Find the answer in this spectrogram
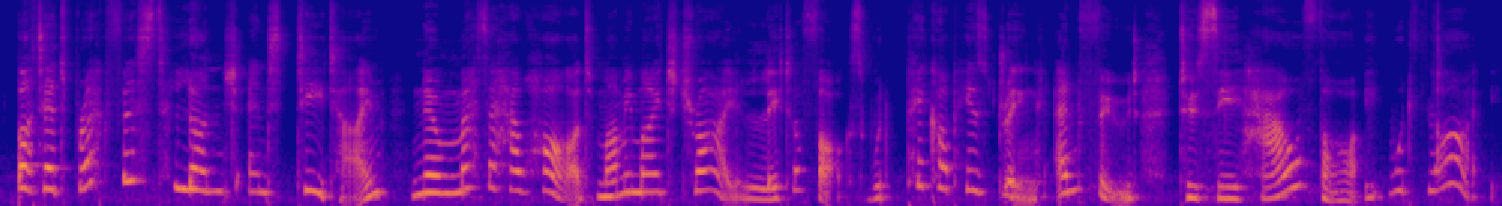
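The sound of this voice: A woman speaks slowly in a high voice, her pitch swinging widely, with few pauses.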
